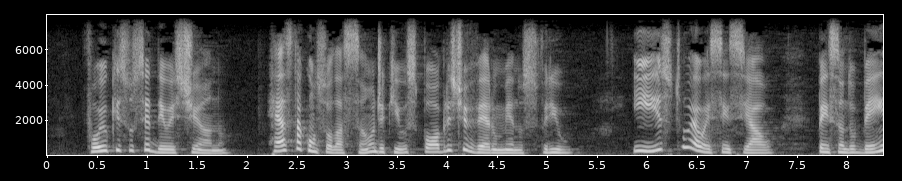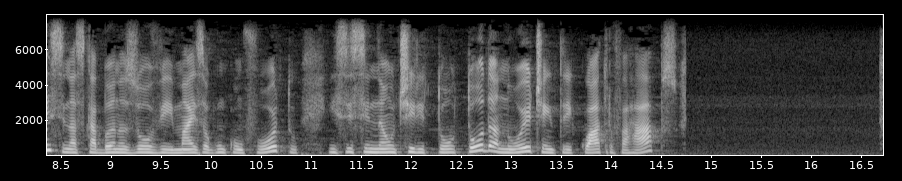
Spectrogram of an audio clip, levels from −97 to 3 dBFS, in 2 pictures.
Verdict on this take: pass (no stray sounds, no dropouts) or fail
pass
